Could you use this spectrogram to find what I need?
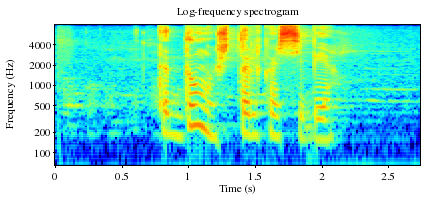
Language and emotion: Russian, angry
